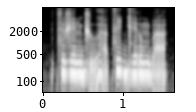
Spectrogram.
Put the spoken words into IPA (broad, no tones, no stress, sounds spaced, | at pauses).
t͡s ʉ ʒ e n d͡ʒ ṵ ɦ a̰ t͡s i ɡʱ e ɾ u m b a̰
